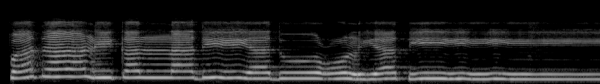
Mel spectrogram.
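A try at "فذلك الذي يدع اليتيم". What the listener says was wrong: Ya, ain tasdidnya ditekan lagi.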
